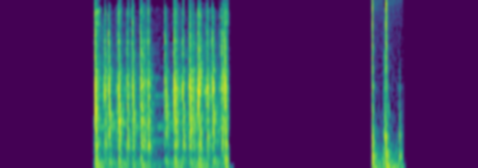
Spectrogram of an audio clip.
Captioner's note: keyboard keys clacking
